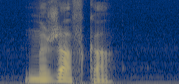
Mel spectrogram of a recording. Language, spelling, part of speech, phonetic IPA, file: Polish, mżawka, noun, [ˈmʒafka], Pl-mżawka.ogg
